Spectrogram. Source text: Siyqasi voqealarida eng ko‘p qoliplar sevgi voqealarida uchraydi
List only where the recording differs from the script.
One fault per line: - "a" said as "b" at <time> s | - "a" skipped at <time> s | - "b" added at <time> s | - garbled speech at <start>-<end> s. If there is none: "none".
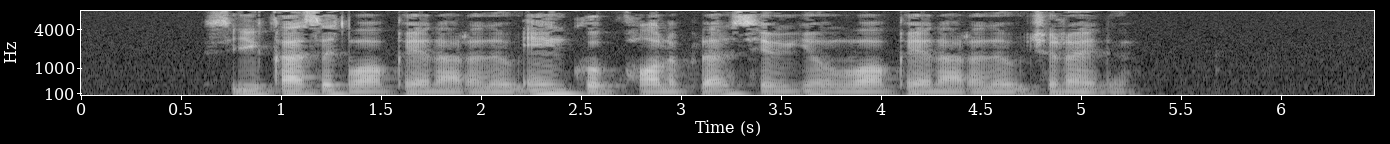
none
